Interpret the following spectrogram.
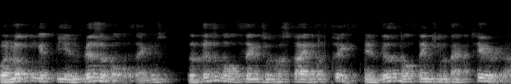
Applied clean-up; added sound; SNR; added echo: neural mask model DeepFilterNet 3.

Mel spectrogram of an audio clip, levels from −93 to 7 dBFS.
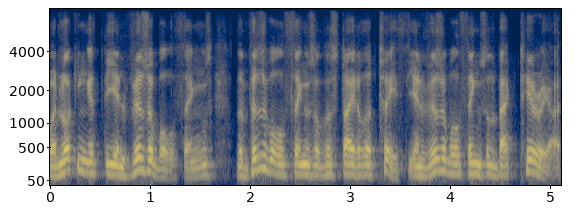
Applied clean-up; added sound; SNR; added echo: none; none; none; none.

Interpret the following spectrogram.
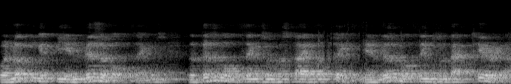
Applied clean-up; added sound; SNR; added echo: neural separator model SepFormer DNS4.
